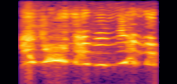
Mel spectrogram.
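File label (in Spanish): "ayuda", Spanish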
